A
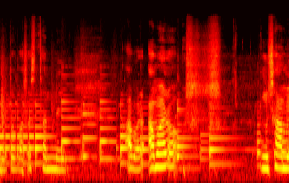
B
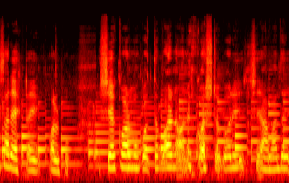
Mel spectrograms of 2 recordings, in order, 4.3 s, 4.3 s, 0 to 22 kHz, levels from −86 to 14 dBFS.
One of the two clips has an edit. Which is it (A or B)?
B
